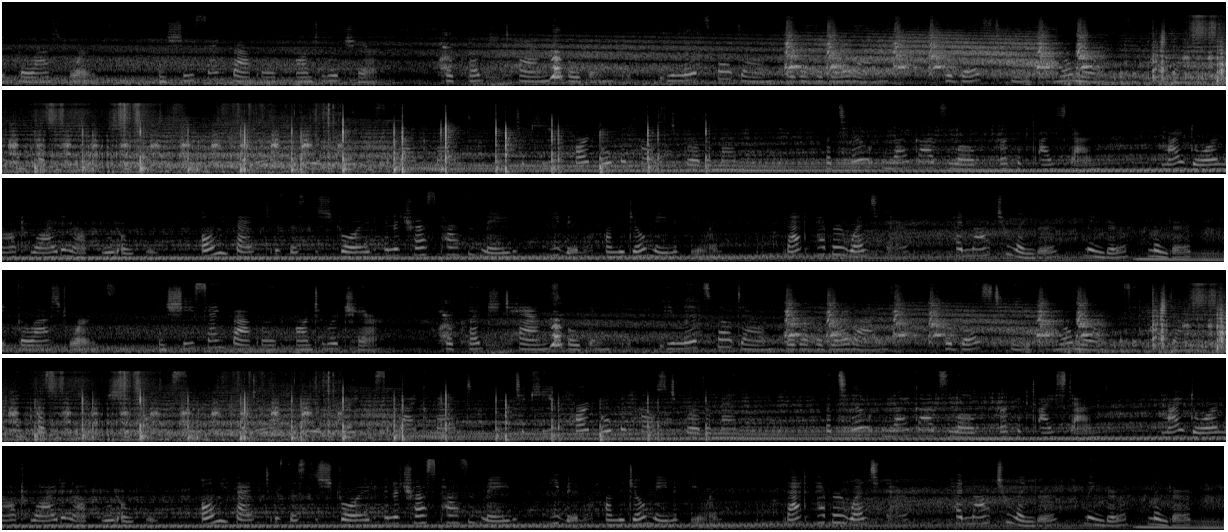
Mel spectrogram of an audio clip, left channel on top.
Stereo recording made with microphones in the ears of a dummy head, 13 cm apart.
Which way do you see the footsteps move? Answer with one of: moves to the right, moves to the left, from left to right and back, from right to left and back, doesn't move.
moves to the left.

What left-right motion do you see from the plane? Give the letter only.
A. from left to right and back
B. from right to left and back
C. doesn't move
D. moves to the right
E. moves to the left
D.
